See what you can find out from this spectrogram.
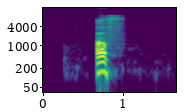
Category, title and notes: Sound effects > Other
fa-sisme
In Tajwid and Arabic phonetics, the place where a letter is pronounced is called "makhraj" (مَخْرَج), which refers to the specific point in the mouth or throat where a sound originates. The correct identification of the makhraj is crucial to ensure accurate pronunciation of Arabic letters, especially in the recitation of the Qur'an. This is my own voice. I want to put it as my audio html project.
sound, voice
